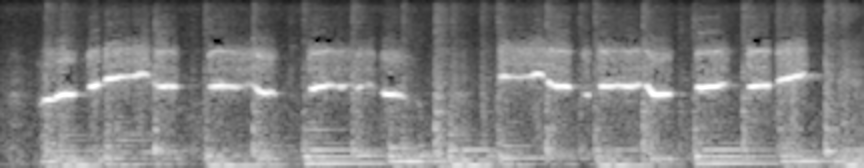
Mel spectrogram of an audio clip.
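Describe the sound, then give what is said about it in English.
A person whistles a bright, lilting melody in short phrases, the clear tone gliding up and down over a steady rhythmic instrumental backing, introduced with jazz musician and arranger Bobby Haggart. “How about whistling along with him?”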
